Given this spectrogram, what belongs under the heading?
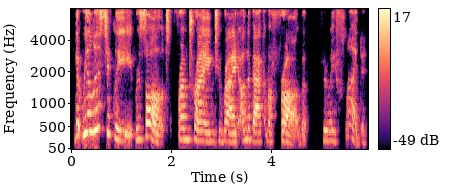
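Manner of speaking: usual speaking voice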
